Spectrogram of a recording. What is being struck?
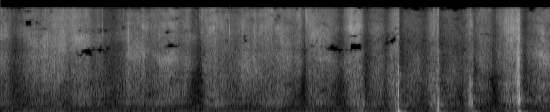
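Frozen sherbet in a paper cup, scraped with a wooden stick.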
